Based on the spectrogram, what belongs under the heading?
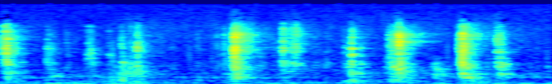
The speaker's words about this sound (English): Okay, wait till I unlock the door.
